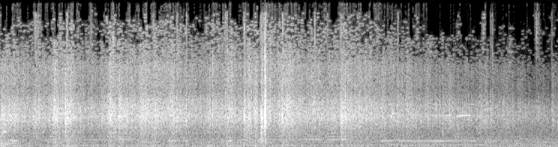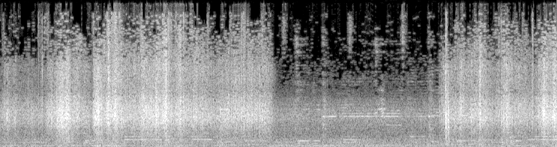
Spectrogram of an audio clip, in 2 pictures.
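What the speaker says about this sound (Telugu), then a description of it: "ఇంత వర్షం వస్తా అంటే" Steady, dense heavy rain in Sunnyvale fills the whole stretch with a continuous broadband hiss, heavy and close, with no voices standing out.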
